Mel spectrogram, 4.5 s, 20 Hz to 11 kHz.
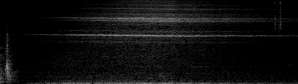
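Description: A bowed mandolin sample played through the Krotos Concept 2 synthesizer: one sustained, high, thin note that swells in about half a second in and fades away toward the end, over a low rumble.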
